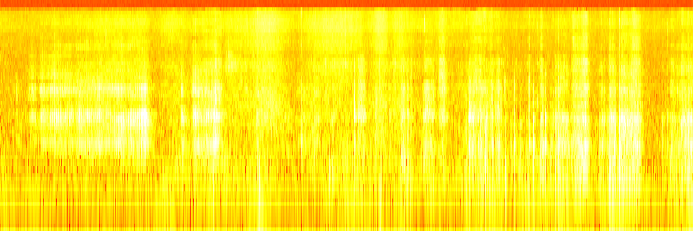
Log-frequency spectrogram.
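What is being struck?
Small paper-covered cardboard box.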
